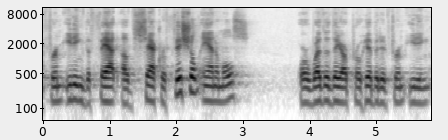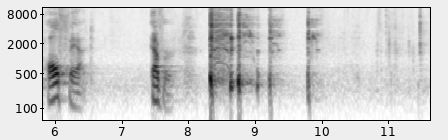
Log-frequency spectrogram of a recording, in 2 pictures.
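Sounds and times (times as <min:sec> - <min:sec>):
speech: 0:00.1 - 0:03.1, 0:03.8 - 0:06.5, 0:07.4 - 0:07.8
faint breath or throat sound: 0:07.8 - 0:08.2
person coughing harshly: 0:08.3 - 0:10.1.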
